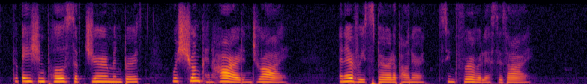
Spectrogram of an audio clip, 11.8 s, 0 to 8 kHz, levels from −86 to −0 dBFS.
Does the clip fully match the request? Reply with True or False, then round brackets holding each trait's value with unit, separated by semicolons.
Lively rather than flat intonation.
False (4.0 semitones)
